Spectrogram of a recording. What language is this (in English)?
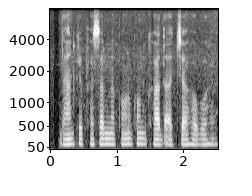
Magahi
